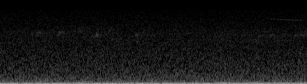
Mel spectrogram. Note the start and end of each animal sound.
[0.00, 3.07] Red Crossbill (Loxia curvirostra)

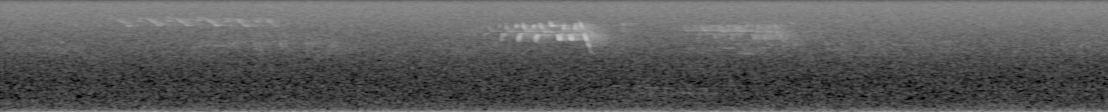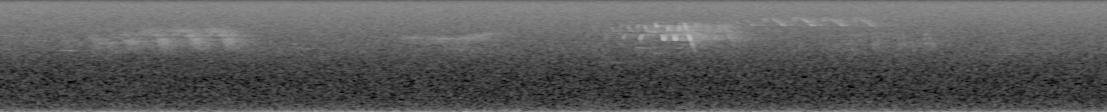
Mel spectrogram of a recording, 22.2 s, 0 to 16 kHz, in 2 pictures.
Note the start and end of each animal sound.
[0.98, 2.90] Black-and-white Warbler (Mniotilta varia)
[4.71, 6.15] Chestnut-sided Warbler (Setophaga pensylvanica)
[6.74, 8.11] Chestnut-sided Warbler (Setophaga pensylvanica)
[11.76, 13.60] Ovenbird (Seiurus aurocapilla)
[14.75, 16.07] Black-throated Blue Warbler (Setophaga caerulescens)
[17.11, 18.18] Chestnut-sided Warbler (Setophaga pensylvanica)
[18.39, 19.98] Black-and-white Warbler (Mniotilta varia)

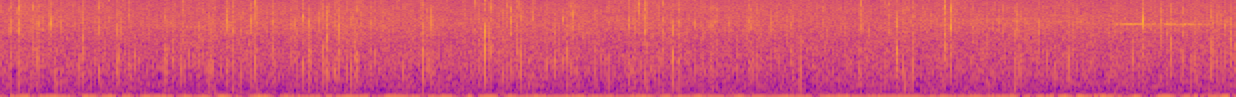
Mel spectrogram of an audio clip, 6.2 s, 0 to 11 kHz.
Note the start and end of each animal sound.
[4.65, 6.18] Black-throated Green Warbler (Setophaga virens)

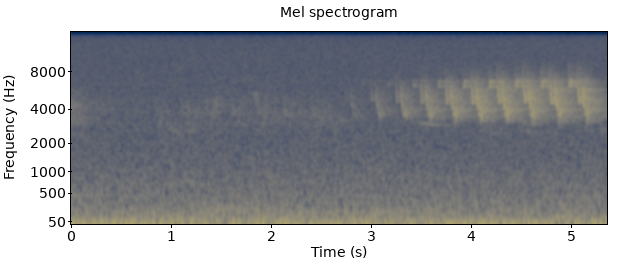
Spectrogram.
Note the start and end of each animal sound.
[0.89, 5.32] Ovenbird (Seiurus aurocapilla)

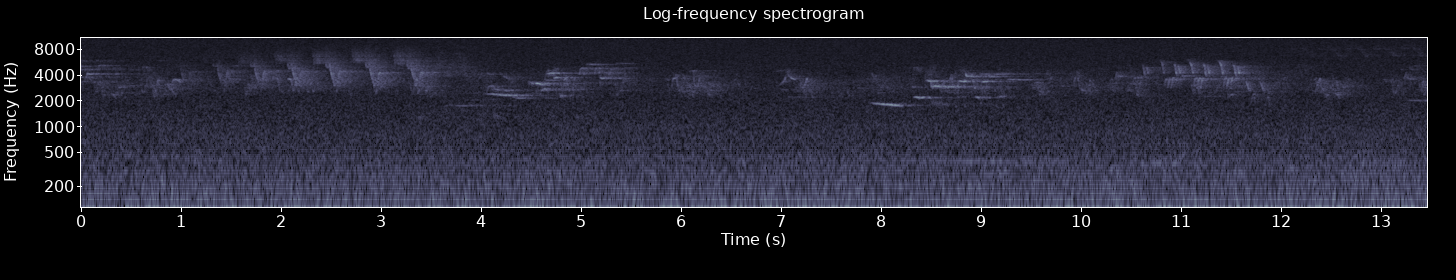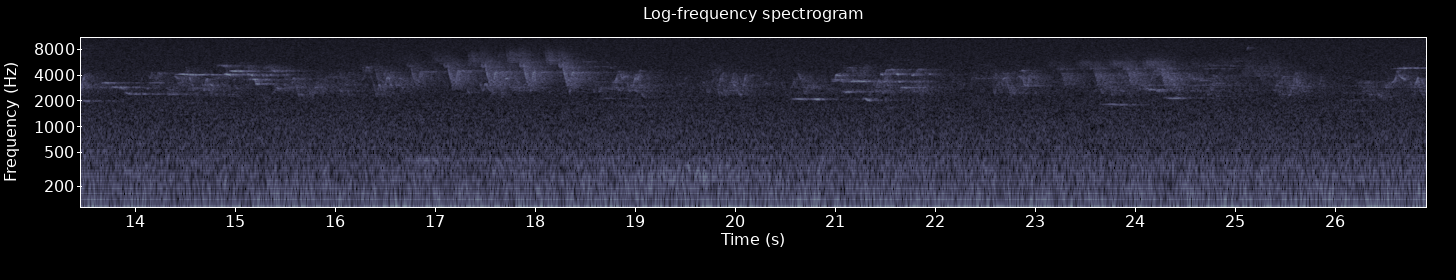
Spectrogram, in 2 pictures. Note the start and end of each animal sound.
[0.00, 26.92] Red-eyed Vireo (Vireo olivaceus)
[0.37, 3.83] Ovenbird (Seiurus aurocapilla)
[4.02, 5.58] Hermit Thrush (Catharus guttatus)
[7.88, 9.49] Hermit Thrush (Catharus guttatus)
[10.32, 11.96] Mourning Warbler (Geothlypis philadelphia)
[11.86, 13.46] Black-and-white Warbler (Mniotilta varia)
[13.31, 15.78] Hermit Thrush (Catharus guttatus)
[16.16, 18.63] Ovenbird (Seiurus aurocapilla)
[20.39, 22.13] Hermit Thrush (Catharus guttatus)
[22.45, 24.61] Ovenbird (Seiurus aurocapilla)
[23.57, 25.05] Hermit Thrush (Catharus guttatus)

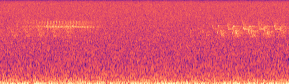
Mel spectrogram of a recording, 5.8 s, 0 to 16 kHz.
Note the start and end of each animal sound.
[0.00, 1.52] Ovenbird (Seiurus aurocapilla)
[0.40, 2.04] Dark-eyed Junco (Junco hyemalis)
[3.99, 5.79] Ovenbird (Seiurus aurocapilla)

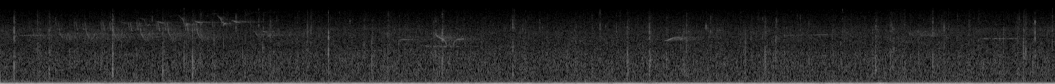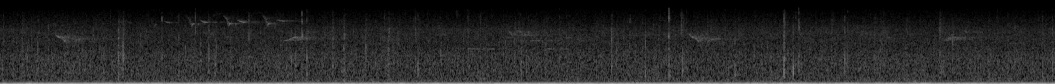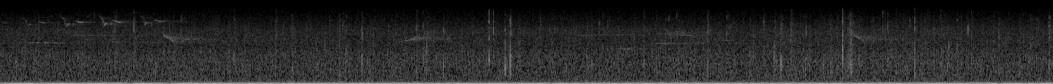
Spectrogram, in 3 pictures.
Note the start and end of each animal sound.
[0.00, 2.11] Ovenbird (Seiurus aurocapilla)
[1.09, 2.63] Blackburnian Warbler (Setophaga fusca)
[3.96, 4.74] Blue-headed Vireo (Vireo solitarius)
[6.53, 6.89] Blue-headed Vireo (Vireo solitarius)
[9.67, 10.49] Hermit Thrush (Catharus guttatus)
[10.86, 11.41] Blue-headed Vireo (Vireo solitarius)
[11.89, 13.83] Blackburnian Warbler (Setophaga fusca)
[13.17, 13.64] Blue-headed Vireo (Vireo solitarius)
[15.09, 16.38] Hermit Thrush (Catharus guttatus)
[17.30, 17.90] Blue-headed Vireo (Vireo solitarius)
[19.84, 20.26] Blue-headed Vireo (Vireo solitarius)
[20.92, 22.94] Blackburnian Warbler (Setophaga fusca)
[21.21, 22.60] Hermit Thrush (Catharus guttatus)
[22.63, 23.18] Blue-headed Vireo (Vireo solitarius)
[24.88, 25.48] Blue-headed Vireo (Vireo solitarius)
[26.73, 28.55] Hermit Thrush (Catharus guttatus)
[29.30, 29.84] Blue-headed Vireo (Vireo solitarius)

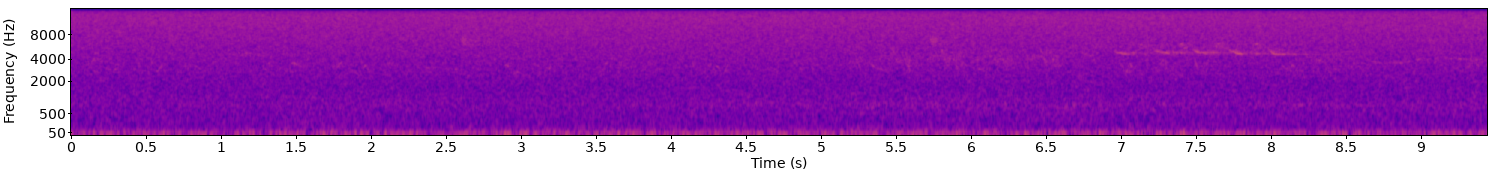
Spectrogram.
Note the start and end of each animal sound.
[4.56, 6.71] Ovenbird (Seiurus aurocapilla)
[6.82, 8.43] Yellow-rumped Warbler (Setophaga coronata)
[8.35, 9.45] Eastern Wood-Pewee (Contopus virens)

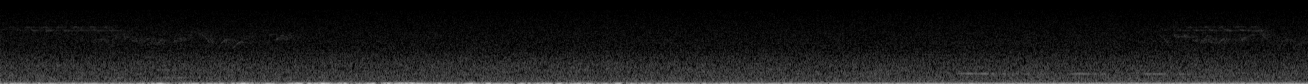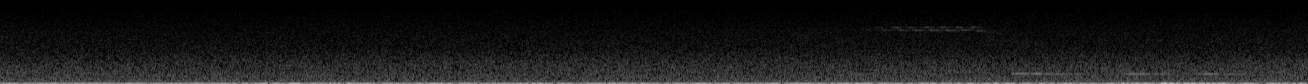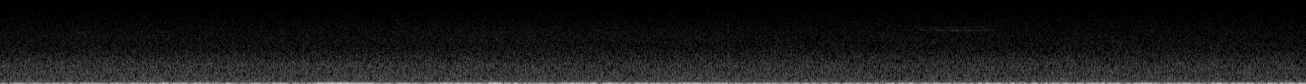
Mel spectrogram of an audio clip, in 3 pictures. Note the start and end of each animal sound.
[0.00, 1.38] Yellow-rumped Warbler (Setophaga coronata)
[1.09, 2.99] Purple Finch (Haemorhous purpureus)
[8.47, 11.90] Mourning Dove (Zenaida macroura)
[11.43, 13.19] Purple Finch (Haemorhous purpureus)
[11.58, 12.75] Yellow-rumped Warbler (Setophaga coronata)
[21.74, 23.01] Yellow-rumped Warbler (Setophaga coronata)
[35.17, 36.13] Yellow-rumped Warbler (Setophaga coronata)

